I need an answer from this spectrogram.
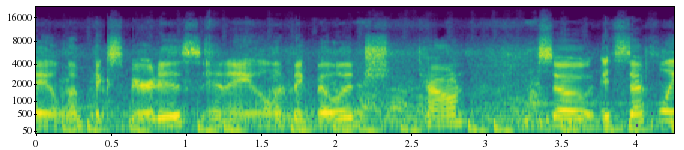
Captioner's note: people chattering; warm synth music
